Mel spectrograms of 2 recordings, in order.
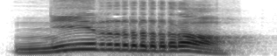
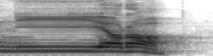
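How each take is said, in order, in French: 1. Le i est court et le r est doublé. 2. La voyelle i s'allonge devant un seul r. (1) "j'insiste hein, sur le r" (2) "Il n'y a pas de prolongation là. C'est pas nira"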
